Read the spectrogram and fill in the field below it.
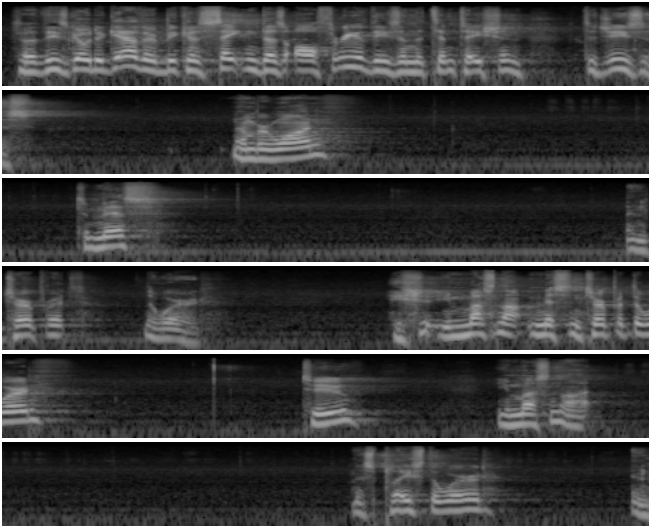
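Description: A man speaks calmly through a headset microphone, in short phrases with pauses.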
